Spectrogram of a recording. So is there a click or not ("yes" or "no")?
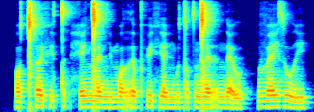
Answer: yes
